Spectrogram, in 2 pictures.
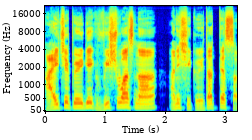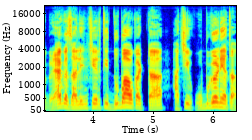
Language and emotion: Goan Konkani, disgusted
